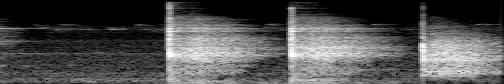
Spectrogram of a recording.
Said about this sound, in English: then you're going to take a hammer and very lightly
